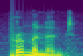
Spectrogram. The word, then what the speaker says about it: permanent: permanent 第一个音节 per 我们念成 per，第二个音节呢 ma 我们念成 m nent 啊，这个音节我们念成 nent，中音节落在第一个音节，这个字我们念成 permanent。Permanent，那 permanent 这个字呢，它此类是一个形容词，中文翻成永久的、常设的。来，我们看英文解释：Going on for a long time and meant to last forever.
